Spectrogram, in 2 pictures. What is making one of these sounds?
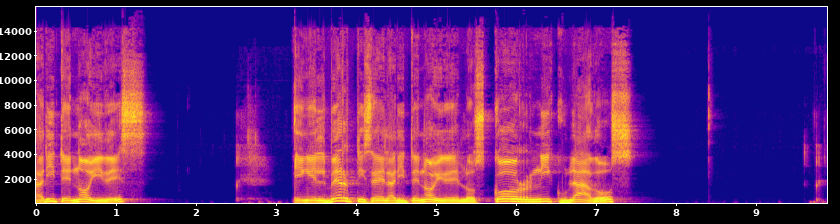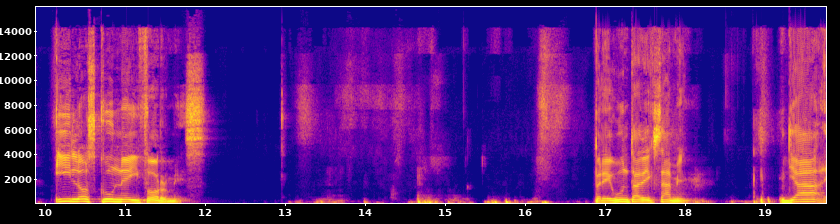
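An older man speaks calmly and steadily into a close microphone, with pauses.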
